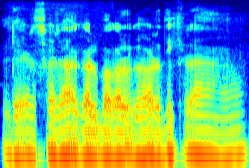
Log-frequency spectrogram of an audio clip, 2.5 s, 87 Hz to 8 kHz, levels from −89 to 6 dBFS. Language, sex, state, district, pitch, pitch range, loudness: Hindi, male, Bihar, Patna, 120 Hz, 115-125 Hz, -20 LUFS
